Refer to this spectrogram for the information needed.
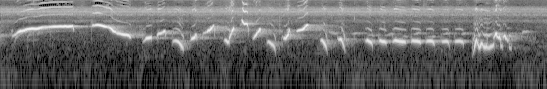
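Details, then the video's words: Oriental magpie-robin kept in a cage, its song meant to unsettle rival birds: long rising whistle, then rapid runs of sharp downslurred whistled notes, about a dozen in quick succession, over a constant high hum. "SUARA INI BIKIN BURUNG LAWAN KELABAKAN"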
